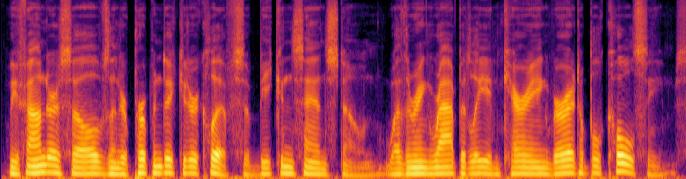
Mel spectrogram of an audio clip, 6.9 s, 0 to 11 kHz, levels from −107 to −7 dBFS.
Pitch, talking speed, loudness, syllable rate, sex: 105 Hz, 140 wpm, -18 LUFS, 5.1 syllables/s, male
